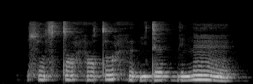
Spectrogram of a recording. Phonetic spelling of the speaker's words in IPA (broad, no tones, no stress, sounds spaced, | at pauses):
sˤ ũ sˤ tˤ ʊ h ə tˤ ə̃ h ə̃ ʔ i d ɜ ɡ͡b ɪ n æ̃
